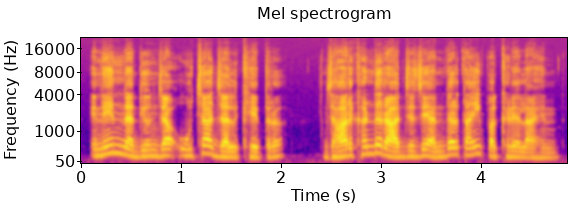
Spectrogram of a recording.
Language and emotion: Sindhi, neutral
